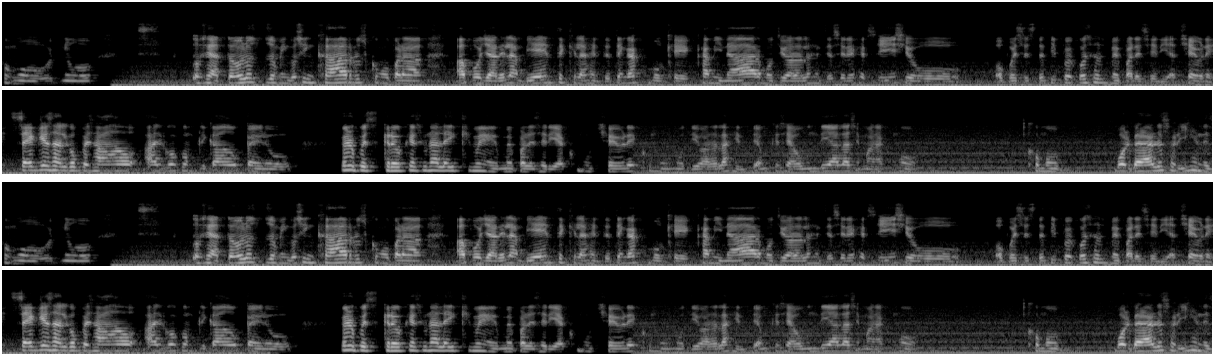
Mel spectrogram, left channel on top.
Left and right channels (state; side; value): identical; both; correlation 1.00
